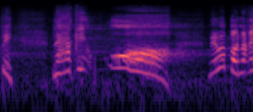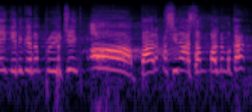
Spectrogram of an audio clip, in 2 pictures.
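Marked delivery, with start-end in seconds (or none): 1.1-1.6 1 pained gasp. Retold or imitated. Being stung by the word. 3.4-3.9 1 pained gasp. Retold or imitated. Stung while hearing preaching.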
